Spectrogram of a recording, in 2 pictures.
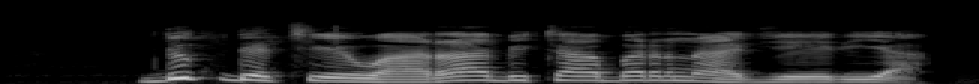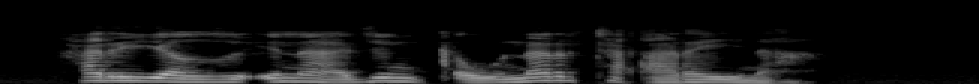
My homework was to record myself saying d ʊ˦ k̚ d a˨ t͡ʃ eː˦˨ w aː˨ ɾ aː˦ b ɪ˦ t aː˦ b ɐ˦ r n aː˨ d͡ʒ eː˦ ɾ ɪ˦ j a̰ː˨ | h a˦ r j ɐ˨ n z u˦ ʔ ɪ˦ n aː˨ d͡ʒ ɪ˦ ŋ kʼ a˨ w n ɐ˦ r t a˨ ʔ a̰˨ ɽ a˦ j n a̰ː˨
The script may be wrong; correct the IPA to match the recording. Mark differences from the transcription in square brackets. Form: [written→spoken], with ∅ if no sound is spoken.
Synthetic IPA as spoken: d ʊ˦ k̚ d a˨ t͡ʃ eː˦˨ w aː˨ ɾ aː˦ b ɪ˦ t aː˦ b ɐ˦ r n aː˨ d͡ʒ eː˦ ɾ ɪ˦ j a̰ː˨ | h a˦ r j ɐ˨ n z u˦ ʔ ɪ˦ n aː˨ d͡ʒ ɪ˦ ŋ kʼ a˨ w n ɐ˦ r t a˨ ʔ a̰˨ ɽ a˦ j n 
